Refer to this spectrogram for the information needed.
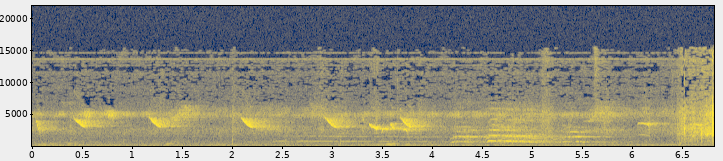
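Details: Drongo gives short, sharp, slurred, high, bright notes about once a second at a nest in the wild, where two adults, including the male, come to feed well-grown young; low hum, rooster-like crow and other birds behind.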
